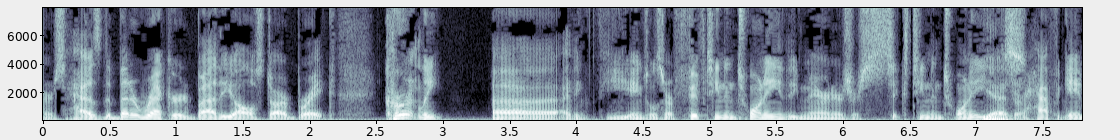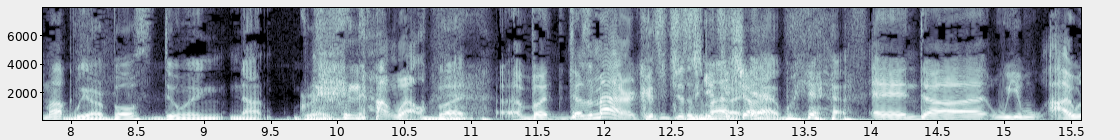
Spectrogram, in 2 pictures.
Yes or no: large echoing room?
no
